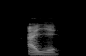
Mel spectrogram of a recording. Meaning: to add garlic (to)
- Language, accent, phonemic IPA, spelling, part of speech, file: French, France, /a.je/, ailler, verb, LL-Q150 (fra)-ailler.wav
